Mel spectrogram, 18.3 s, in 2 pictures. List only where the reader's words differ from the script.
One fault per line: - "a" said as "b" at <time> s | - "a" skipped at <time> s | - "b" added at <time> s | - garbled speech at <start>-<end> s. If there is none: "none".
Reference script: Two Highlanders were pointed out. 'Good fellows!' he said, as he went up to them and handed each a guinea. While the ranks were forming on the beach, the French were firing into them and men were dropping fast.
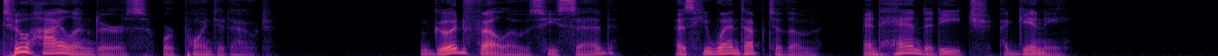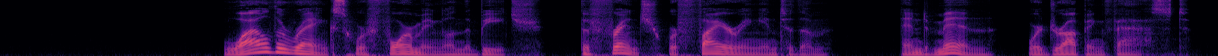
none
